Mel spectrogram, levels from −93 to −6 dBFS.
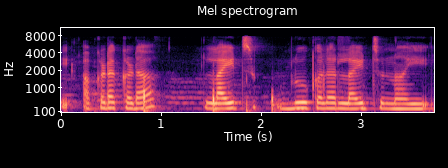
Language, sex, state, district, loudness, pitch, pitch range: Telugu, female, Andhra Pradesh, Annamaya, -22 LUFS, 210 Hz, 200-215 Hz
